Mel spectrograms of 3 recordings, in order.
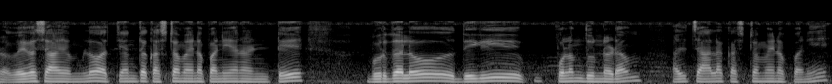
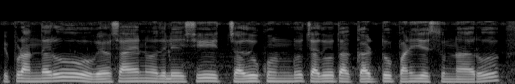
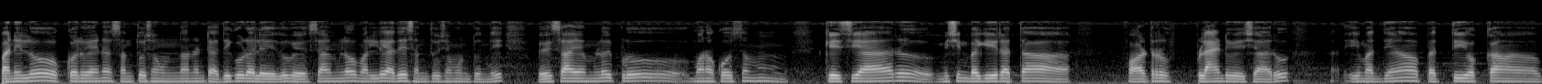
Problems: background sounds at intervals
